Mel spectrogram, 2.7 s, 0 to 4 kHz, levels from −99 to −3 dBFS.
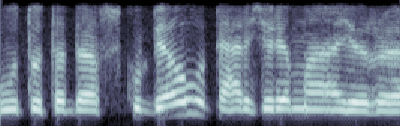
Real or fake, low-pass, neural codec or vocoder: fake; 3.6 kHz; vocoder, 24 kHz, 100 mel bands, Vocos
